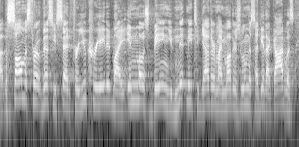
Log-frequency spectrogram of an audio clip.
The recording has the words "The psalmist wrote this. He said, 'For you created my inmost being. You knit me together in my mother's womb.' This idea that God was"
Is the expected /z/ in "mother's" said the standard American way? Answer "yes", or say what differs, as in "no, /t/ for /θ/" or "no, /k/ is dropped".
yes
